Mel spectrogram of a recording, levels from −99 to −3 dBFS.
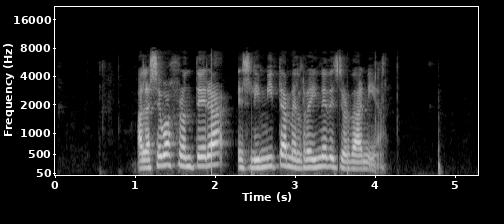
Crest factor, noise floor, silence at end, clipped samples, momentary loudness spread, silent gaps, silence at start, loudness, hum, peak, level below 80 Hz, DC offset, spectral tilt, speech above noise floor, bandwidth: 16 dB; -81 dBFS; 1.2 s; under 0.1%; 8 LU; none; 1.05 s; -27 LUFS; none; -12 dBFS; -66 dBFS; under 0.1%; -4 dB/octave; 55 dB; 7.8 kHz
